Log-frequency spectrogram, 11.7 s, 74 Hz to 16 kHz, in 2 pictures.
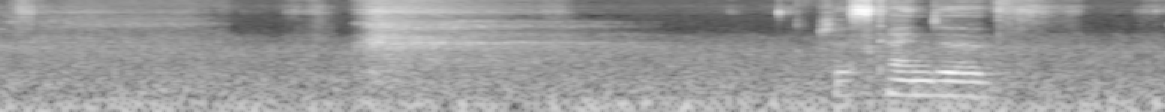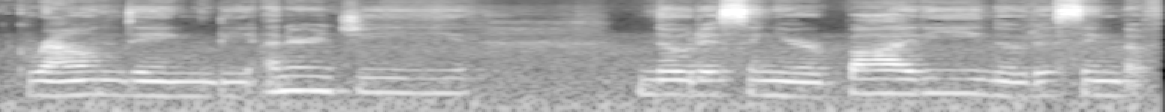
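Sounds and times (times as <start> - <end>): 
quiet hiss: 0.0 - 11.6
slow deep breath during a guided meditation grounding exercise: 0.1 - 3.4
speech: 4.2 - 5.3, 6.0 - 8.4, 9.0 - 11.6.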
